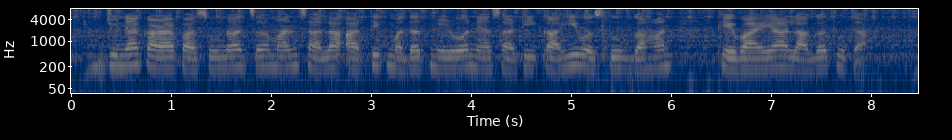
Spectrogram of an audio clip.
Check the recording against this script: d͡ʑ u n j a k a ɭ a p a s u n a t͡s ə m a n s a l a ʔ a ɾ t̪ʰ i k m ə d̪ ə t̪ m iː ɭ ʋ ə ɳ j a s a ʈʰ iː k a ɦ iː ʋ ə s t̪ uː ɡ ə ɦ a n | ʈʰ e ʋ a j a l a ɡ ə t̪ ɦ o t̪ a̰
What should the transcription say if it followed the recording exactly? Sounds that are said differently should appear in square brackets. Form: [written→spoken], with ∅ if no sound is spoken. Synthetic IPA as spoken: d͡ʑ u n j a k a ɭ a p a s u n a t͡s ə m a n s a l a ʔ a ɾ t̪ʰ i k m ə d̪ ə t̪ m [iː→i] ɭ ʋ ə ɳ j a s a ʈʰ iː k a ɦ iː ʋ ə s t̪ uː ɡ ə ɦ a n | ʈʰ e ʋ a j a l a ɡ ə t̪ ɦ o t̪ a̰

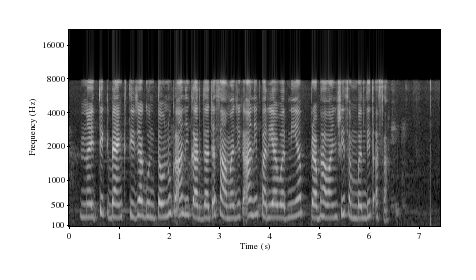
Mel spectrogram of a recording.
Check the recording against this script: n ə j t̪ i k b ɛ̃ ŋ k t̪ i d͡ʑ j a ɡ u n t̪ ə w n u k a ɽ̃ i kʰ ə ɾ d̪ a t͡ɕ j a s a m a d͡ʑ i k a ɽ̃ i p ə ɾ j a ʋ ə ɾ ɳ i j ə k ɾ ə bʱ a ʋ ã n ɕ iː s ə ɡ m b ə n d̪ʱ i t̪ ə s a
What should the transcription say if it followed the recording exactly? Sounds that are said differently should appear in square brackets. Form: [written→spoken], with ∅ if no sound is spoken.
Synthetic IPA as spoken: n ə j t̪ i k b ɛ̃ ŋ k t̪ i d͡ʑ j a ɡ u n t̪ ə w n u k a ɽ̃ i [kʰ→k] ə ɾ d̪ a t͡ɕ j a s a m a d͡ʑ i k a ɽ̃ i p ə ɾ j a ʋ ə ɾ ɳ i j ə [k→p] ɾ ə bʱ a ʋ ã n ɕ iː s ə [ɡ→∅] m b ə n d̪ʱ i t̪ ə s a

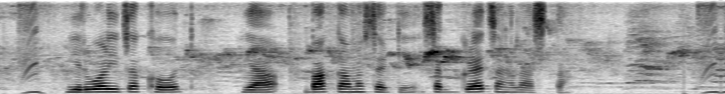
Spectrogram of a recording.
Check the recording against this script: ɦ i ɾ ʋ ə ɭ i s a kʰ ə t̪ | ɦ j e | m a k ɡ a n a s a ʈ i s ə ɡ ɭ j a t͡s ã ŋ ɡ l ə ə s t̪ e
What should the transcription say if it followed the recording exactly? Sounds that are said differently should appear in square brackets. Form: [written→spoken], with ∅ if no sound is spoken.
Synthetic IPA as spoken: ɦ i ɾ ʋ ə ɭ i [s→t͡s] a kʰ ə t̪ | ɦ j [e→a] | [m→b] a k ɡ a [n→m] a s a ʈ i s ə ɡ ɭ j a t͡s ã ŋ ɡ l [ə→a] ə s t̪ [e→a]

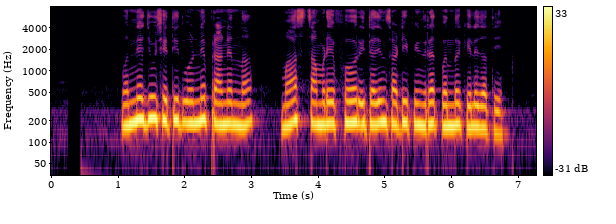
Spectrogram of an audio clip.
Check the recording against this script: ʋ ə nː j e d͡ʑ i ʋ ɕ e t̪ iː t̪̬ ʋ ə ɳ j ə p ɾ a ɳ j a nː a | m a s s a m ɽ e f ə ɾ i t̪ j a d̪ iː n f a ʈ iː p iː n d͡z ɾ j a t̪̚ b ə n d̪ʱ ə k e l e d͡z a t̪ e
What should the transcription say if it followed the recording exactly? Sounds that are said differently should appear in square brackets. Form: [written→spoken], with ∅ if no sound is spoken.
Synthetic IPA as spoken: ʋ ə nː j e d͡ʑ i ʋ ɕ e t̪ iː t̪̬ ʋ ə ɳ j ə p ɾ a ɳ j a nː a | m a s [s→t͡s] a m ɽ e f ə ɾ i t̪ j a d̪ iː n [f→s] a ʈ iː p [iː→i] n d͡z ɾ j a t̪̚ b ə n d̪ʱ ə k e l e d͡z a t̪ e

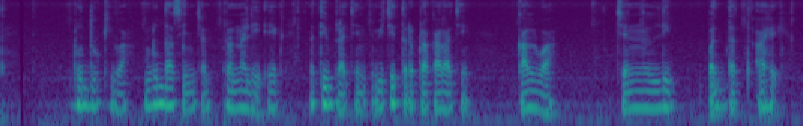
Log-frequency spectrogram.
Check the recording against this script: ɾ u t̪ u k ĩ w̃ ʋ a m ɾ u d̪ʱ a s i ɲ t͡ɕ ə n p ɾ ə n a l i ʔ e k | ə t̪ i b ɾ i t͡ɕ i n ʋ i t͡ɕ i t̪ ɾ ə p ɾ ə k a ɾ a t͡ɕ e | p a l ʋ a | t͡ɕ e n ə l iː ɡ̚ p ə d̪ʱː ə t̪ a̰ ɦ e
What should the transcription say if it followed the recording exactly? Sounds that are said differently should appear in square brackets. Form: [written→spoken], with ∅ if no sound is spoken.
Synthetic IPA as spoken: ɾ u [t̪→d̪] u k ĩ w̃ ʋ a m ɾ u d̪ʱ a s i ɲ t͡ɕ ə n p ɾ ə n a l i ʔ e k | ə t̪ i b ɾ [i→a] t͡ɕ i n ʋ i t͡ɕ i t̪ ɾ ə p ɾ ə k a ɾ a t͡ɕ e | [p→k] a l ʋ a | t͡ɕ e n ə l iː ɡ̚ p ə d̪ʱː ə t̪ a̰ ɦ e

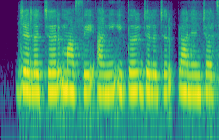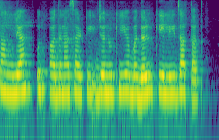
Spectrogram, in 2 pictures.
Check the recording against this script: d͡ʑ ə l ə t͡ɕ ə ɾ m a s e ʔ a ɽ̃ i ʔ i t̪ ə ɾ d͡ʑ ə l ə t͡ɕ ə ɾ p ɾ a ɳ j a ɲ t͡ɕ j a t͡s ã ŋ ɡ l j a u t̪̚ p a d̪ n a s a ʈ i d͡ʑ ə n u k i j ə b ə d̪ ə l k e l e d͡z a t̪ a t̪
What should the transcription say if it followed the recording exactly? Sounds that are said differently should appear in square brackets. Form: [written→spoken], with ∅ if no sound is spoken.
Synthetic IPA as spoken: d͡ʑ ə l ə t͡ɕ ə ɾ m a s e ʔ a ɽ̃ i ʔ i t̪ ə ɾ d͡ʑ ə l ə t͡ɕ ə ɾ p ɾ a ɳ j a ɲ t͡ɕ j a t͡s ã ŋ ɡ l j a u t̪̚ p a d̪ n a s a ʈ [i→iː] d͡ʑ ə n u k i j ə b ə d̪ ə l k e l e d͡z a t̪ a t̪

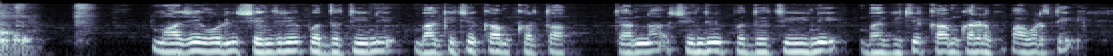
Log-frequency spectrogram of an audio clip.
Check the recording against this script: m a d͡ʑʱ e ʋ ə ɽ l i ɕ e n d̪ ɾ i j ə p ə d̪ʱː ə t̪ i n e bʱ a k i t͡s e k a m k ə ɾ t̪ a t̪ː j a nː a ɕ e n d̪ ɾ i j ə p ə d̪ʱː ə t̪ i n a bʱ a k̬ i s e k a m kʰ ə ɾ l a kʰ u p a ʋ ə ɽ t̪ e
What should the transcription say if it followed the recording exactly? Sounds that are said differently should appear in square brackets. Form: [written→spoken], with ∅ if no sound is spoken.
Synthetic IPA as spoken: m a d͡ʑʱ e ʋ ə ɽ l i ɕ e n d̪ ɾ i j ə p ə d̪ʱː ə t̪ i n e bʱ a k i t͡s e k a m k ə ɾ t̪ a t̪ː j a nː a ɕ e n d̪ ɾ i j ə p ə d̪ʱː ə t̪ i n [a→e] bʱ a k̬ i [s→t͡s] e k a m [kʰ→k] ə ɾ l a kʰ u p a ʋ ə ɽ t̪ e

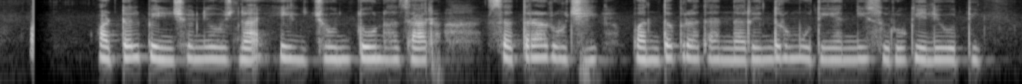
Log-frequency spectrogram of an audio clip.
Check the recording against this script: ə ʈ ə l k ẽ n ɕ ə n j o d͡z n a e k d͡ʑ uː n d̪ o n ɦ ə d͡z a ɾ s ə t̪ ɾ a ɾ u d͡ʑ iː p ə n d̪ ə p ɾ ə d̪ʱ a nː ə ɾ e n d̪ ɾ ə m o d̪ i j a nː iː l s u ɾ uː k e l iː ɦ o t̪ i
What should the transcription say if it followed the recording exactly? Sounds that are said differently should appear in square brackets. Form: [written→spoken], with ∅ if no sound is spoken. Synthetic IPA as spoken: ə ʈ ə l [k→p] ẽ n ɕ ə n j o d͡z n a e k d͡ʑ uː n d̪ o n ɦ ə d͡z a ɾ s ə t̪ ɾ a ɾ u d͡ʑ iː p ə n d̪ ə p ɾ ə d̪ʱ a nː ə ɾ e n d̪ ɾ ə m o d̪ i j a nː iː [l→∅] s u ɾ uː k e l iː ɦ o t̪ [i→iː]

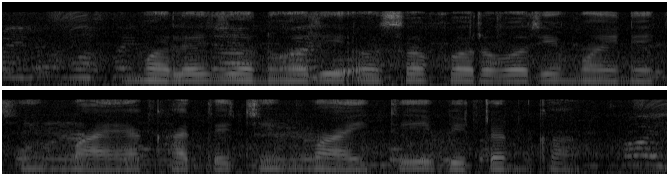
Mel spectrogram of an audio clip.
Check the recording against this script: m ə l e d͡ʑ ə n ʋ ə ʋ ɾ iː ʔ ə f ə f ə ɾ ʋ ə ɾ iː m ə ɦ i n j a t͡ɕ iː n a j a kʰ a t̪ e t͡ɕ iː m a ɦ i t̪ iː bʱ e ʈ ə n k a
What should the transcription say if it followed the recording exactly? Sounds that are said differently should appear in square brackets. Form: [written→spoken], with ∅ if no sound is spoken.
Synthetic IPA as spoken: m ə l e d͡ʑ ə n ʋ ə [ʋ→∅] ɾ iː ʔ ə [f→s] ə f ə ɾ ʋ ə ɾ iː m ə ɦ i n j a t͡ɕ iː [n→m] a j a kʰ a t̪ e t͡ɕ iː m a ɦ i t̪ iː bʱ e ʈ ə n k a

